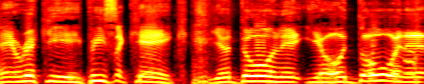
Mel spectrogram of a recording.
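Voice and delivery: put-on very loud, drawn-out, real New York accent. Quoting a character cheering Ricky on in a New York accent like Vinny's. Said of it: "sounds like Vinny from Giant Bomb when he puts on the real New York accent".

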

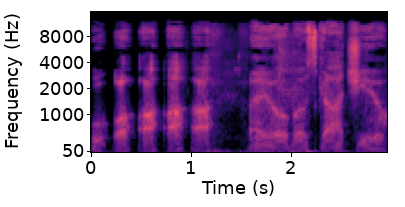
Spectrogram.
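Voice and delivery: slow, breathy whisper, breathed out. Retelling the devil taunting in a film scene, imitating the devil voice. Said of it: "I really love the devil voice".

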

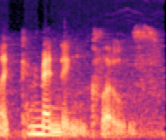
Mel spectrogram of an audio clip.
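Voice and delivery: very slow, whispered. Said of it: "Did you just say that really slow?".

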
